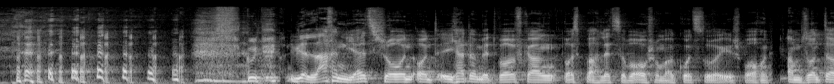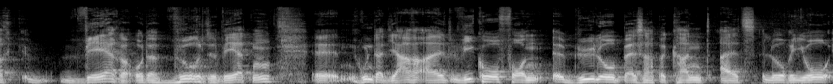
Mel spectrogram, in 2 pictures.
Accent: Northern Germany, Germany; als Norddeutscher

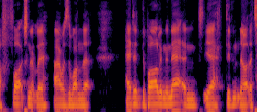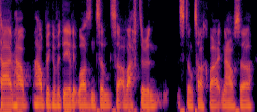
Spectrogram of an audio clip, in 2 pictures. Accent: Halifax, Yorkshire and the Humber, United Kingdom; I was from Halifax.

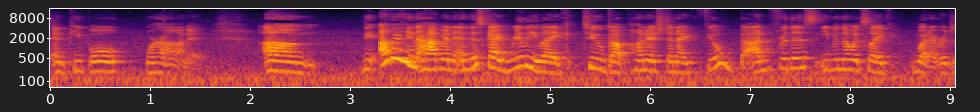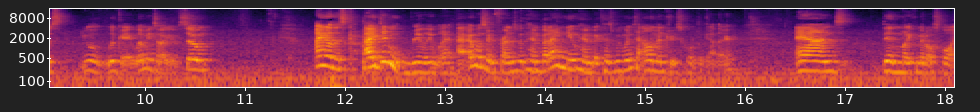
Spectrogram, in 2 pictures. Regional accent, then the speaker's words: San Antonio, Texas, United States; I'm from San Antonio, so it's, like, a lot of people are Hispanic there

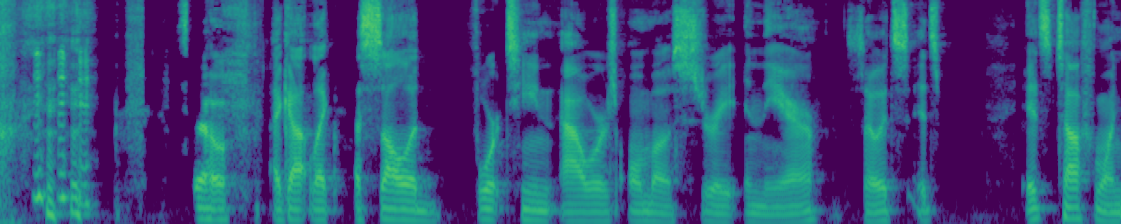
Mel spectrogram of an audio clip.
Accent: United States; as an American

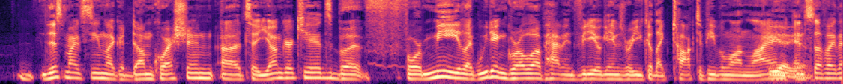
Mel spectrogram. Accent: Alaska, United States; I'm from Alaska. So I grew up in the cold and in a small-ish town as well, a much smaller town than Ottawa

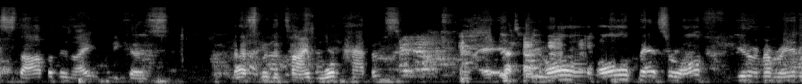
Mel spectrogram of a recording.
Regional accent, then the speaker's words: South Jersey near Atlantic City, New Jersey, United States; moved away; also born or lived in Syracuse; I grew up in South Jersey near Atlantic City, so I grew up on the beaches

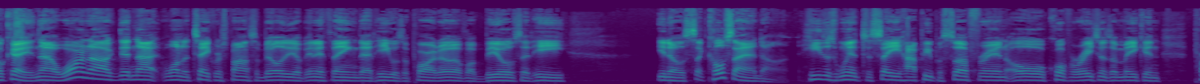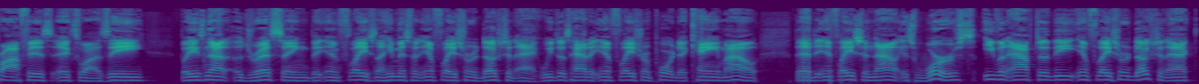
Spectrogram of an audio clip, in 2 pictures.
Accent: the South, United States; accent: Southern; I'm from the South. I know that most people in the country think we in the South are dumb because of our accents. I know. But actually, I love my Southern accent

